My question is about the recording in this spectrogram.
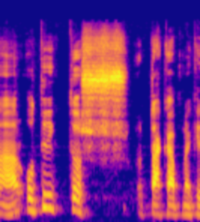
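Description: A man speaking Bengali in a lecturing voice, with a drawn-out hiss of about half a second about a second in.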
